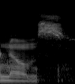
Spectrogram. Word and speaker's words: gnomes: So, and I will be probably pronouncing the G in it every time because of David the gnome.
